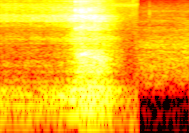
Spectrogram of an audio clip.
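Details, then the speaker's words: Adult man filmed asleep at night in his bedroom gives a single loud, rough snore with low rattling rumble, so loud it makes him move slightly; loud snoring. "En fait, tellement c'est fort le ronflement, ça me fait bouger un peu."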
